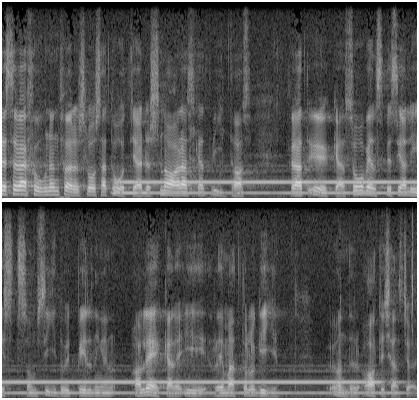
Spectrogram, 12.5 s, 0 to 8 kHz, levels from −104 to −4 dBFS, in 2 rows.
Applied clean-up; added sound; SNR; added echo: none; Organ; 4 dB; none.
